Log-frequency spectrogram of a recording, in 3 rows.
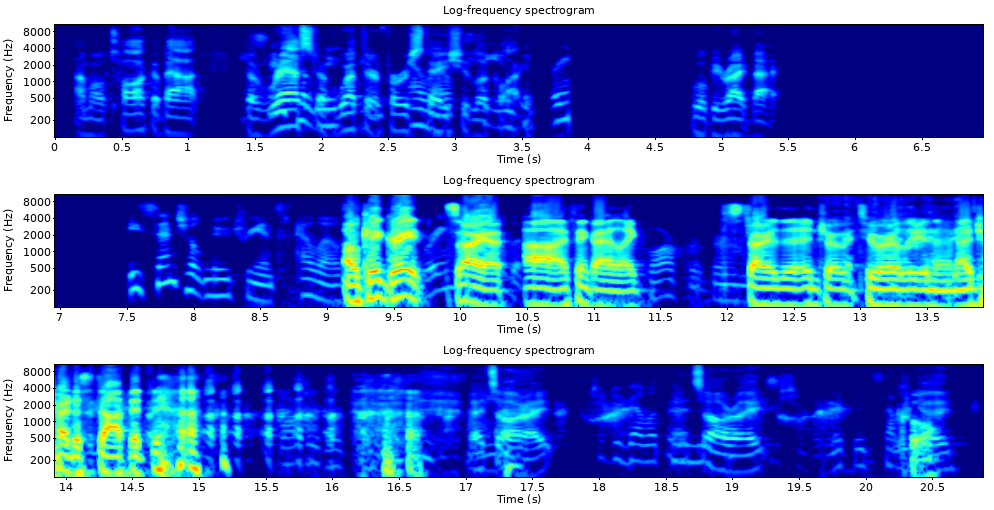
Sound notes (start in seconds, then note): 16.5 laughs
